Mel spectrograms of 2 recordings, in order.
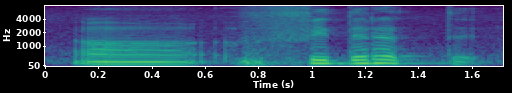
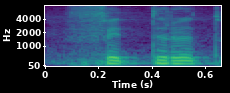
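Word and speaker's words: फ़ितरत: जैसे आपने कुछ शब्द बोले हैं, फिदरत, ये फिदरत नहीं फितरत होता है।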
